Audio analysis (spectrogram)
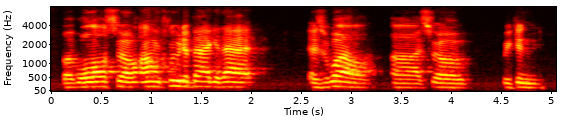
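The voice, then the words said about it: Philly Delco accent. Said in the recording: “I love the Philly accent. ... The Delco accent is slightly harder than the Philly accent, and I'm caught somewhere in between.”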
